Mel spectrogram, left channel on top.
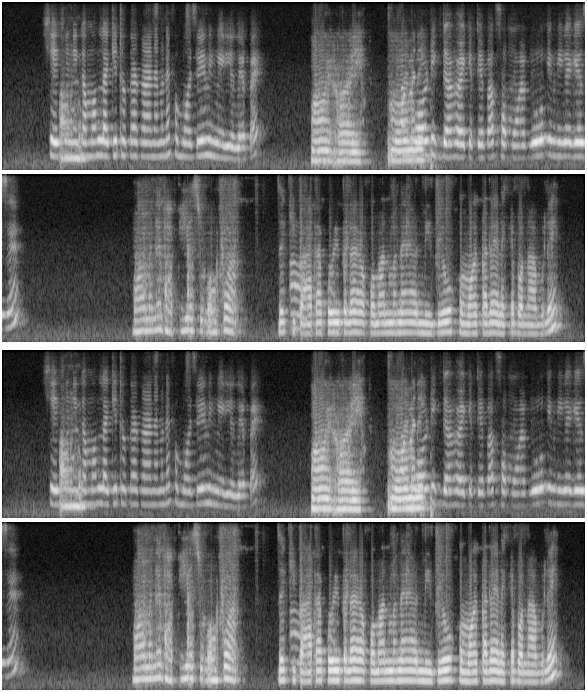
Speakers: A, on the left (about 25°); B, on the right (about 30°).
A: সেইখিনি
B: অ
A: কামত লাগি থক তাৰ কাৰণে মানে সময়টোৱে নিমিলে পাই
B: হয় হয় মই মানে
A: বৰ দিগদাৰ হয় কেতিয়াবা সময় মোৰ নিমিলেগে যে
B: মই মানে ভাবি আছো গম পোৱা যে
A: অ
B: কিবা এটা কৰি পেলাই অকমান মানে নিজেও সময় পালে এনেকে বনাবলে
